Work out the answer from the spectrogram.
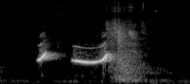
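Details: A parrot, possibly a ringneck, gives a brief clear whistle, then a longer whistled note ending in a harsh squawk.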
